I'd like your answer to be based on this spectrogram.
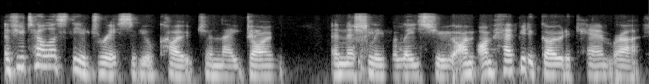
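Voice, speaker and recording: Low-voiced joking woman co-host. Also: lively intonation, moderate pace, a little mellow, no echo, poor audio. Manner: joking and playful. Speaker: podcast co-host.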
